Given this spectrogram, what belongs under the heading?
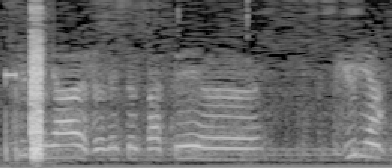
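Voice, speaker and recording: A man speaking over amateur radio as a scout leader, in procedural call phrases broken by hesitant pauses. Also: high voice, fairly even intonation. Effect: radio transmission. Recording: tinny, noisy amateur radio link.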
